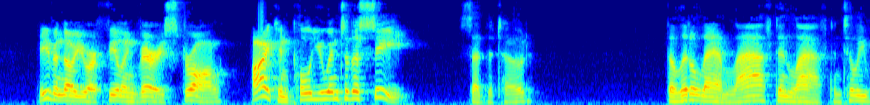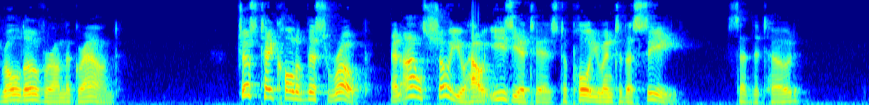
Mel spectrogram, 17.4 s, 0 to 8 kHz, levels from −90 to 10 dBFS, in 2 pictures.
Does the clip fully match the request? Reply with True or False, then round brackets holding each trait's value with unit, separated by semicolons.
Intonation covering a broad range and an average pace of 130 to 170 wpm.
False (7.4 semitones; 185 wpm)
